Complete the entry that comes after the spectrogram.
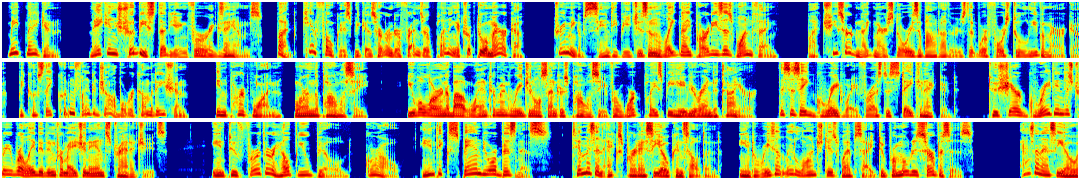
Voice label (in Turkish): Amerikan Ingilizcesi Erkek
